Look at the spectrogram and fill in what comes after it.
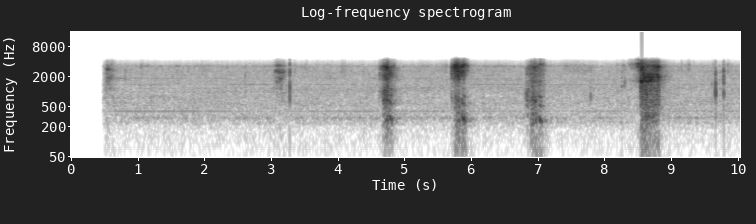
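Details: Jack Russell Terrier with kennel cough (canine infectious tracheobronchitis): about five short, forceful hacking coughs over ten seconds.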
